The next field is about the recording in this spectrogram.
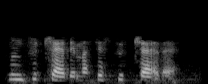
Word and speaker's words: Non succede, ma se succede: It's non succede, ma se succede, is how you would pronounce it.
